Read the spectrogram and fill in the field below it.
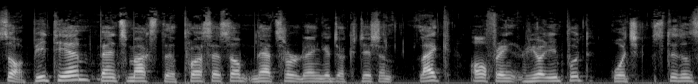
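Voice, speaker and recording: In a Korean accent, a man speaks at a moderate pace with a fairly high pitch and ordinary pitch variation. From South Korea. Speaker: author and language educator. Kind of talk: interview. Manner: formal.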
